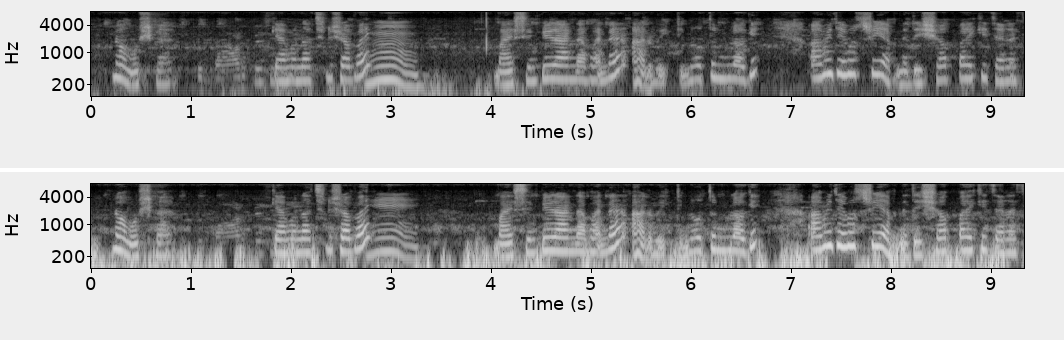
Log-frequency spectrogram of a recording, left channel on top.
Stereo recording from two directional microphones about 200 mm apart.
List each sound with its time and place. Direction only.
0.2 s a woman's voice: 30° right (ahead or behind)
1.8 s a woman's voice: 30° right (ahead or behind)
2.8 s speech: 10° left (ahead or behind)
4.0 s a woman's voice: 30° right (ahead or behind)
